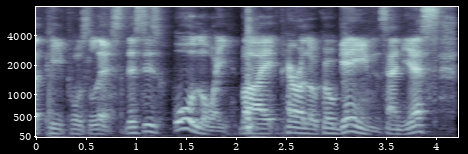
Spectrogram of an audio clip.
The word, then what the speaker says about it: Orloj: This is Oloy by Paralo Games. And yes, I have Googled it. This is how you pronounce the word. It's a Czech word for the Prague astronomical clock.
